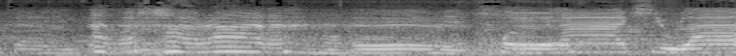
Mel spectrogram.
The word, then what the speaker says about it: QRRA: ดี ใจ ดี ใจ ดี ใจ อ่าน ว่า คาร่า นะ คะ เออ เฟล่า คิวล่า ไม่ มี นะ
